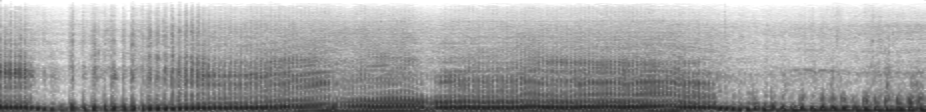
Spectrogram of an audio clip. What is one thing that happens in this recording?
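A quad bike engine revs loudly as the bike rides over rough ground.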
